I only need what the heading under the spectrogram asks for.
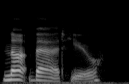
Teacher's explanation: by just saying you with a rising intonation, you've closed the social loop.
